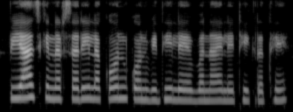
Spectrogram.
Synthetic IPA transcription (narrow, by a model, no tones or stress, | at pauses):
pijaːd͡ʒkenɐɾsəɾilakoːnkoːnʋɪd̪ʱilebənaːeleʈʰiːkɾət̪ʰeː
